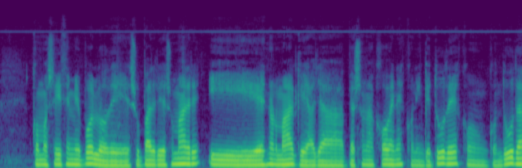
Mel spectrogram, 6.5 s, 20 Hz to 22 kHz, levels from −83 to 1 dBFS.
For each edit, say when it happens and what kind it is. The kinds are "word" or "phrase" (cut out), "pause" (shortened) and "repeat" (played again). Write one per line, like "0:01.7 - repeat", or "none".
0:02.6 - pause
0:04.7 - word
